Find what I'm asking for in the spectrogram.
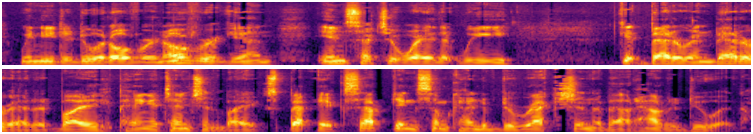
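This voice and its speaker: A man in his sixties, founder and host of a meetup group and a teacher, talks informally to camera in a small indoor studio with a dark curtain backdrop. His fairly low, darkish voice explains things in a measured, somewhat halting way, deliberately stressing key words.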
